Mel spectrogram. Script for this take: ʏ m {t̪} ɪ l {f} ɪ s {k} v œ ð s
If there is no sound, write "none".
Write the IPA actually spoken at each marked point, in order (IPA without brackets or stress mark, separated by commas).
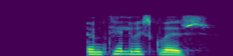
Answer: t̪ʰ, v, k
